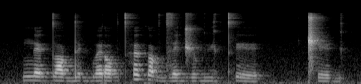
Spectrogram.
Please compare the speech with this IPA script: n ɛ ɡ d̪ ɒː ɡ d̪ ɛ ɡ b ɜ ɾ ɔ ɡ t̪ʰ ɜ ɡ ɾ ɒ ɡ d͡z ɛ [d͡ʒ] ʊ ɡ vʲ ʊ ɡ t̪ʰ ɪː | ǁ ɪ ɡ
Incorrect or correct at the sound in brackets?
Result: correct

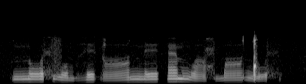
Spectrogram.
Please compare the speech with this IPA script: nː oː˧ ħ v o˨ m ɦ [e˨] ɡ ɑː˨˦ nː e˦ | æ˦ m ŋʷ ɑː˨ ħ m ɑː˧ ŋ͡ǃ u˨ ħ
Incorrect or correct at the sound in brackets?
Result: incorrect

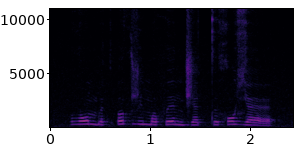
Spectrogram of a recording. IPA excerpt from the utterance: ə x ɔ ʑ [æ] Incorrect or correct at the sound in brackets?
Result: correct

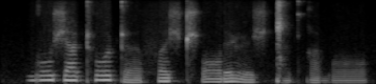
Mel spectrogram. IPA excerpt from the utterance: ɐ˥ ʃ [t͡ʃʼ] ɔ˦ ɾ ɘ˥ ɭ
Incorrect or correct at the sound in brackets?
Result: correct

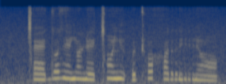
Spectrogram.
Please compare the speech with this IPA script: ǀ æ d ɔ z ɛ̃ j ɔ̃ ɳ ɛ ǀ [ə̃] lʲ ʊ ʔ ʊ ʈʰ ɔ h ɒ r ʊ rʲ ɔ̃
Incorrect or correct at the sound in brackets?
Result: incorrect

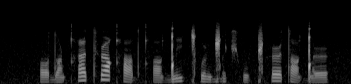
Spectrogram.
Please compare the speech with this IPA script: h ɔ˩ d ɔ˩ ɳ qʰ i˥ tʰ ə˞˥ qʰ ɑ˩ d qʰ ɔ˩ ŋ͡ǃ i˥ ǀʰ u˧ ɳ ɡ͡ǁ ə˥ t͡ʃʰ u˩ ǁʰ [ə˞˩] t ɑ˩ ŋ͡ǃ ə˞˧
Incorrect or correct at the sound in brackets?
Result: incorrect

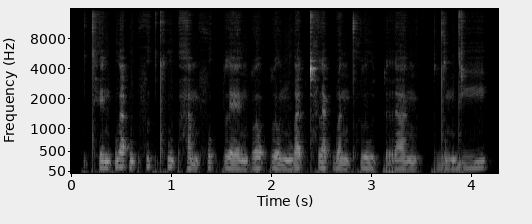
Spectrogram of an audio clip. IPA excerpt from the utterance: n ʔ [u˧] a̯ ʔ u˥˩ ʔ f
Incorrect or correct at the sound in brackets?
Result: incorrect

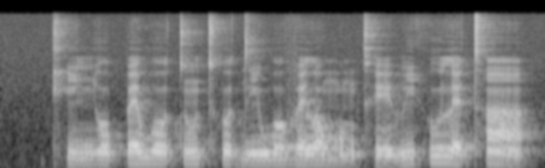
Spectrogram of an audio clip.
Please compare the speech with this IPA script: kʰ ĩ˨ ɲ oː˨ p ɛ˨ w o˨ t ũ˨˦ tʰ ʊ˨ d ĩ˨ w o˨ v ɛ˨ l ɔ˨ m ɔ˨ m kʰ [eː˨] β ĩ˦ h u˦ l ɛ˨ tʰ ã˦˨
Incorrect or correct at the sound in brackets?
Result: correct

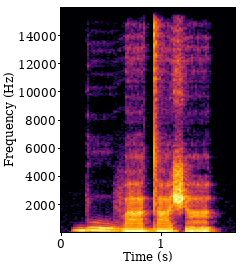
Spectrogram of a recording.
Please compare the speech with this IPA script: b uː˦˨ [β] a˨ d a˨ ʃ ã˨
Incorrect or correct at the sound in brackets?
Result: correct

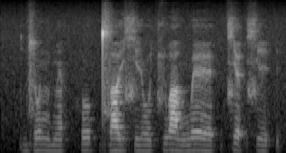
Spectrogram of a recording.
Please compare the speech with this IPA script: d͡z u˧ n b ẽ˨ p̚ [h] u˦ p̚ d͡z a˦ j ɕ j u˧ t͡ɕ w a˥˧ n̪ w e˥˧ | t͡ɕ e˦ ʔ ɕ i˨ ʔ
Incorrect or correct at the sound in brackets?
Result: correct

